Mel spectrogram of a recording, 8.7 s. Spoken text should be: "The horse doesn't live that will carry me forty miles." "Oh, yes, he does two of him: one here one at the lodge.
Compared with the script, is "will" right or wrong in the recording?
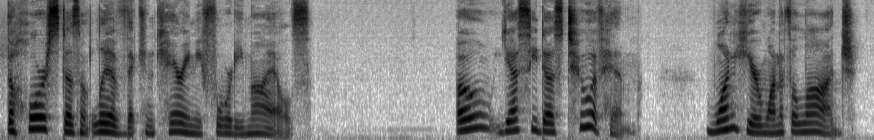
wrong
